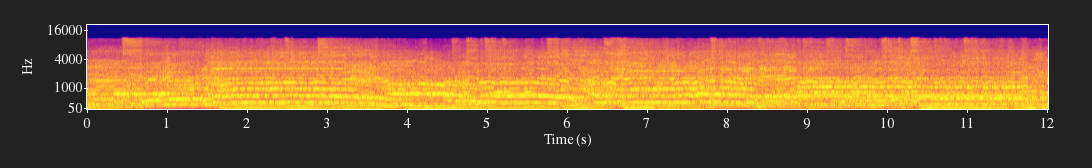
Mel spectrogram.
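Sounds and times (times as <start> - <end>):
gospel singing: 0.0 - 12.0
held keyboard chords: 0.0 - 12.0.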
